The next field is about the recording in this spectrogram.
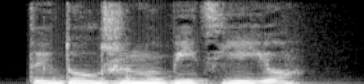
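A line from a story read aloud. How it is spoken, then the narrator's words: Hiss. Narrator (Russian): прошипел Усем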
